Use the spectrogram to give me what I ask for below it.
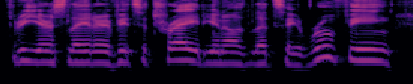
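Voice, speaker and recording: A man's voice: on the high side, steady tone, brisk, fairly bright tone, clean tone. A man in his thirties from Ecuador, a native Spanish speaker, chatting agreeably as a podcast guest. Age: 30s. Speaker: podcast guest, solar business owner. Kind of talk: casual interview chat. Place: small padded podcast studio. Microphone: boom-arm studio microphone.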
